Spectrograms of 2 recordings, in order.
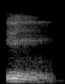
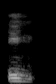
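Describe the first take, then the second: First: The sound is pushed down into the chest. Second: The sound is pushed through the nose. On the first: "masuk ke dada" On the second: "masuk hidung"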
